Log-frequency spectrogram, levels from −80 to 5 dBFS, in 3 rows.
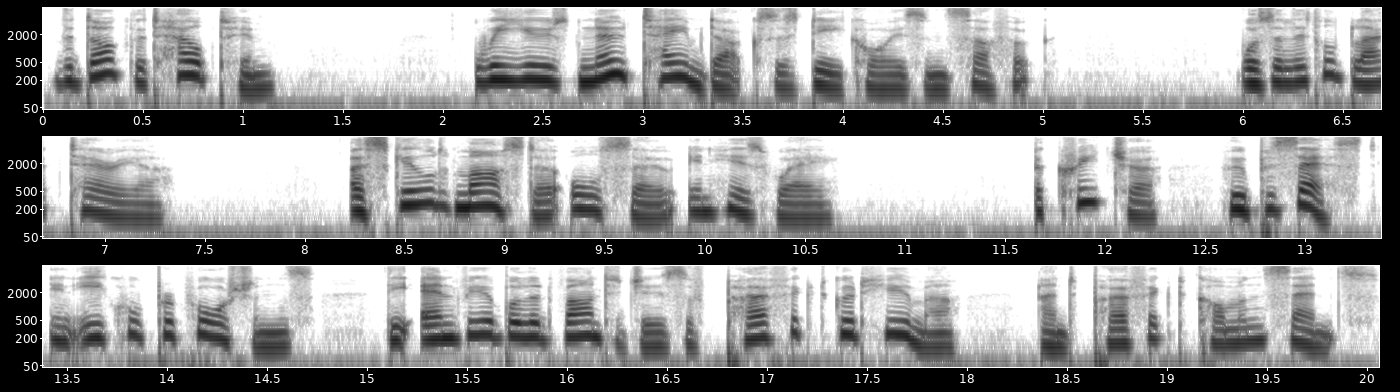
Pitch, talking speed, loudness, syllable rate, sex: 185 Hz, 130 wpm, -19 LUFS, 4.1 syllables/s, female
